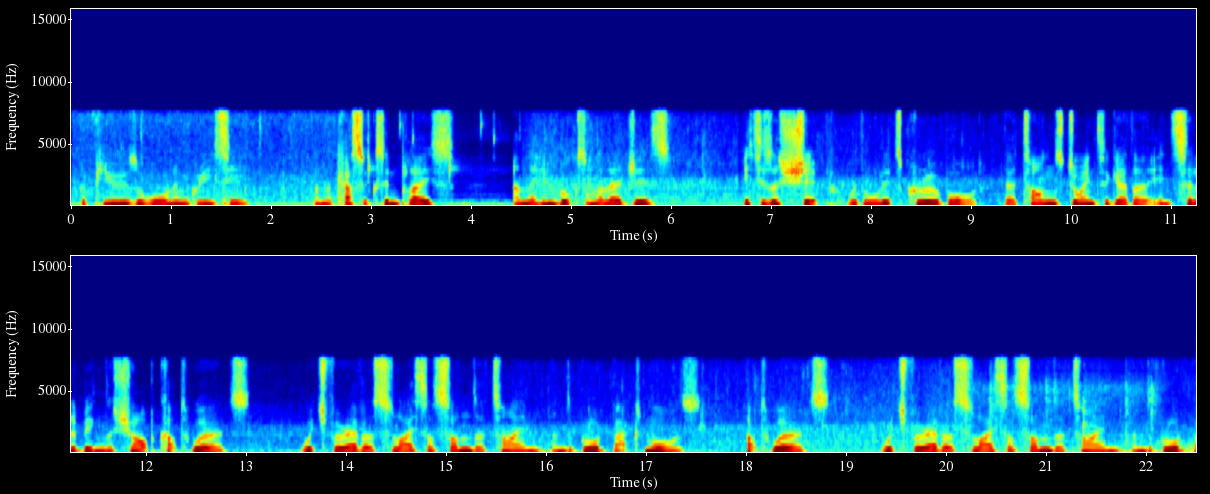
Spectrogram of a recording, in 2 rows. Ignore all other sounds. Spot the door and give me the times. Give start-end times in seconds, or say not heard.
not heard.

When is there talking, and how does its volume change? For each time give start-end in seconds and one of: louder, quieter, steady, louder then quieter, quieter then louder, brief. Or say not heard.
0.1-22.4 steady.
